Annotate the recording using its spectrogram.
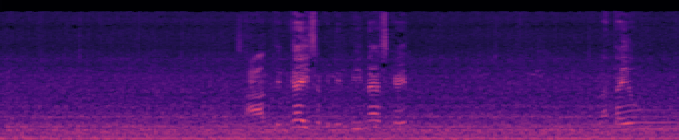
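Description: An engine drones steadily inside a cabin.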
